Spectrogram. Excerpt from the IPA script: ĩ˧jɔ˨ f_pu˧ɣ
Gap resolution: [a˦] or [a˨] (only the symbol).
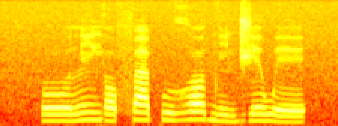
a˦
